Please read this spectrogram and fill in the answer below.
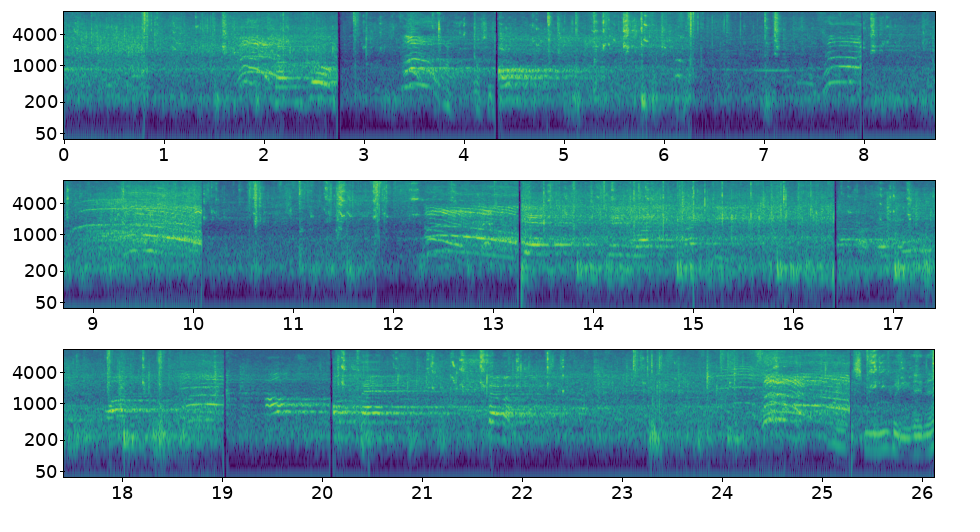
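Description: Badminton doubles rallies: rackets hitting the shuttlecock in sharp clicks and court shoes squeaking on the mat in short falling squeals, over the voices and shouts of an arena crowd.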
